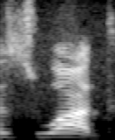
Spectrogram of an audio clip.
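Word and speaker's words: ظوئے: फिर आता है जुआ, इसमें भी वही होगा, जुआ पे नुक्ता लगाया, तुआ पर नुक्ता लगाया तो हो गया जुआ, जुआ।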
